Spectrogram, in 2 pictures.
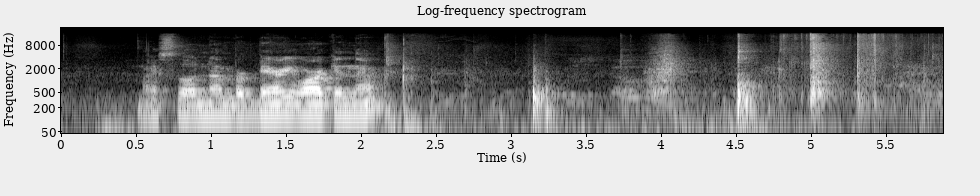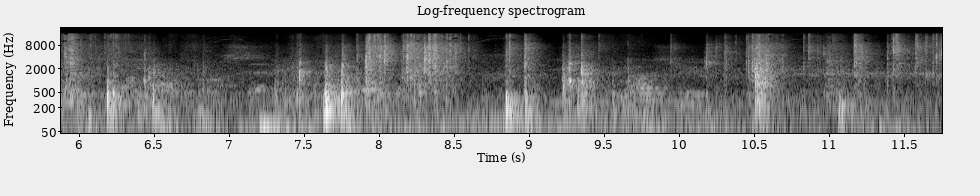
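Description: Plastic card cases and cardboard boxes click and rustle as hands handle them.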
